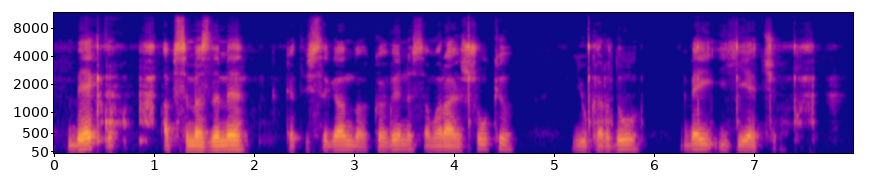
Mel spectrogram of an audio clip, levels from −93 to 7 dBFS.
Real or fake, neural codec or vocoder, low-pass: real; none; 10.8 kHz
